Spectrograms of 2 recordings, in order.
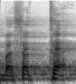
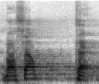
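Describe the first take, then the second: First: The first consonant disappears into the second. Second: Traces of both consonants are heard together. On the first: The speaker calls it wrong. "பூரணமான இதுகாமாக" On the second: The speaker calls it right. "இந்த தாவுடைய சவுண்டும் வர வேண்டும், இரண்டும் சேர்ந்து வர வேண்டும்"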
